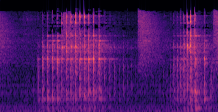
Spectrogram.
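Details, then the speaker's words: Semi truck transmission on the bench, taking off in second high with an improperly adjusted clutch: harsh pulsed gear grinding as the gear finally goes in, wearing the internal gears and sliding clutches. "you're affecting the inside that's what you're hearing grind in here when you mash it down finally it'll go"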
